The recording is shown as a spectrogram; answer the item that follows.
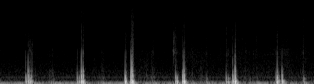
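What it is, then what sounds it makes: Cork coasters, tapped. Two identical thin round cork discs, one held in each hand, are scratched and tapped slowly with fingernails. About nine soft, low, dull taps land at an uneven, unhurried pace, some falling in close pairs, with brief scratchy bursts and a faint steady low hum underneath.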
